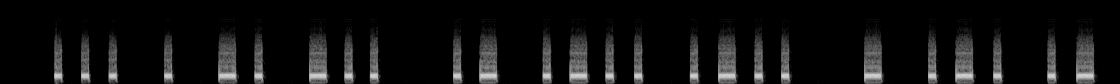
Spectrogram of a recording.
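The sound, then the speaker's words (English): Telephone keypad dialing beeps, about two dozen short tones at one identical mid pitch, tapped out in quick irregular bursts with brief pauses between groups, loud and clear with no talking. “Dialing the number now. And yeah, you can't tell what the number is because all these beeps sound the same.”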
